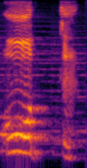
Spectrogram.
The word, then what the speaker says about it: haute: Fourth one, les filles sont hautes. H-A-U-T-E and H-A-U-T-E-S. Same pronunciation, haute.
